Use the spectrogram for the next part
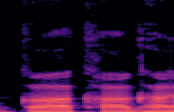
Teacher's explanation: का खा घा जो पहला वर्ग होता है वो कंठ होता है, उसका उच्चारण स्थान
